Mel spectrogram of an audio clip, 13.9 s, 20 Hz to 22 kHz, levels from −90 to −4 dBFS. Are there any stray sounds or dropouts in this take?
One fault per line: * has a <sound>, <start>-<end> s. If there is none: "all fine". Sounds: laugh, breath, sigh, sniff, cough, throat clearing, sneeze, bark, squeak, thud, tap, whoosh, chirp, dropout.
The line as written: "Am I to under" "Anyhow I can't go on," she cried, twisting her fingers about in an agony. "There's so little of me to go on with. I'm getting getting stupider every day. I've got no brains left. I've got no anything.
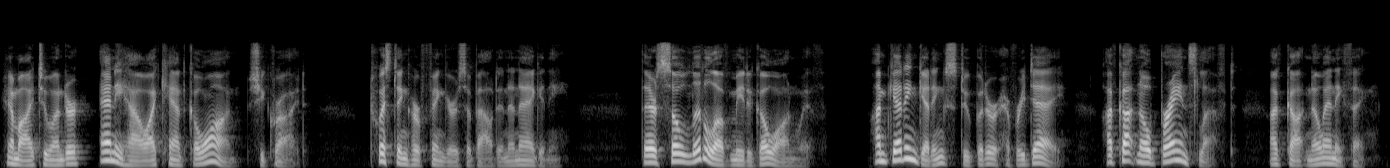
all fine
